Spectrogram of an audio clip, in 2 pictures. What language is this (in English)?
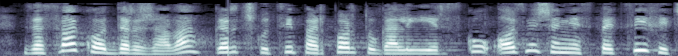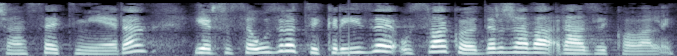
Croatian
